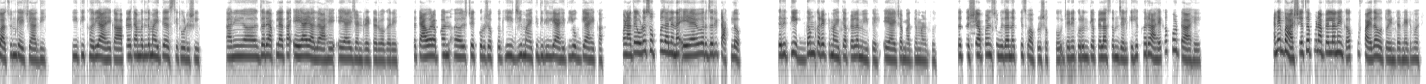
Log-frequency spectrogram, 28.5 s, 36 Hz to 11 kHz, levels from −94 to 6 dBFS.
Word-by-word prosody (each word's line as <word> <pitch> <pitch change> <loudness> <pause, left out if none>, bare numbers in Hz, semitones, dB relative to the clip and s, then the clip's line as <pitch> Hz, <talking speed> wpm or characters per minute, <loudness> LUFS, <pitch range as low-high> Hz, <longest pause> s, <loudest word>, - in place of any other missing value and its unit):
वाचून 260 +6 +1
घ्यायची 220 -4 -2
आधी, 195 0 -2 0.6
की 245 0 -3
ती 260 - -2
खरी 235 0 0
आहे 210 -3 +4
का? 205 0 -2
आपल्याला 200 +5 0
त्यामधलं 250 0 0
माहिती 245 -1 0
असती 225 -1 -3
थोडीशी 200 -2 -5 0.5
आणि 240 +2 -1
अ, 240 0 +1
जरी 260 0 +3
आपल्याला 255 +1 +2
आता - - +3
एआय 245 0 +6
आलं 210 -2 +1
आहे 200 +1 -1
एआय 210 -1 0
जनरेटर 195 -1 -4
वगैरे 185 0 -5 0.4
तर - - -7
त्यावर 240 +1 +6
आपण 255 +2 0
अ, 240 -1 0 0.2
चेक 250 -4 -1
करू 240 -2 -2
शकतो, 225 0 -6
की 250 +2 -2
जी 245 +4 -1
माहिती 240 -2 -2
दिलेली 235 +1 -3
आहे 210 -3 +2
ती 230 - -7
योग्य 230 -1 -1
आहे 205 -2 +1
का. 195 0 -10 0.4
पण 275 0 +2
आता 270 +3 +5
एवढं 300 +3 +5
सोपं 345 0 -2
झालं 305 -3 +3
ना 275 - +6
एआयवर 260 +3 +4
जरी 280 0 +1
टाकलं 215 +1 -1 0.8
तरी 260 +1 +4
ती 285 +6 0
एकदम 275 +6 0
करेक्ट 275 -3 +2
माहिती 235 -2 0
आपल्याला 230 +1 -1
मिळते 195 -5 -3
एआयच्या 210 -1 -1
माध्यमातून. 190 -1 -7 0.5
तर 255 - 0
तशी 265 +3 -1
आपण 270 +2 +1
सुविधा 240 -2 -1
नक्कीच 240 +2 -3
वापरू 210 -2 -4
शकतो, 200 0 -8
जेणेकरून 225 +1 -2
ती - - -2
आपल्याला 225 +1 +1
समजेल, 215 -2 -3
की 220 - -3
हे 245 - -2
खरं 280 -1 0
आहे 205 -4 +3
का 330 - -7
खोटं 350 - -2
आहे. 185 -2 +1 1.5
आणि 360 +5 +8
भाषेचा 305 - +5
पण 350 - +1
आपल्याला 310 -1 +6
नाही 305 -2 +4
का 220 -3 -3
खूप 230 +6 -20
फायदा 225 +1 +5
होतो 215 -3 -2
इंटरनेटमुळे. 200 +1 -4
230 Hz, 180 wpm, -24 LUFS, 205-255 Hz, 1.5 s, आणि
